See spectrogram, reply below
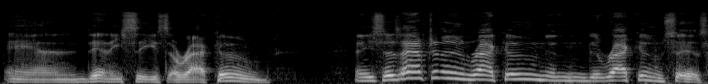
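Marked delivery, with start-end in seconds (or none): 4.0-5.5 high, lightly acted storybook hello; friendly greeting. A narrator's reading. Gator says hello to the raccoon, high greeting. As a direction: start high and ease down on the name.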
